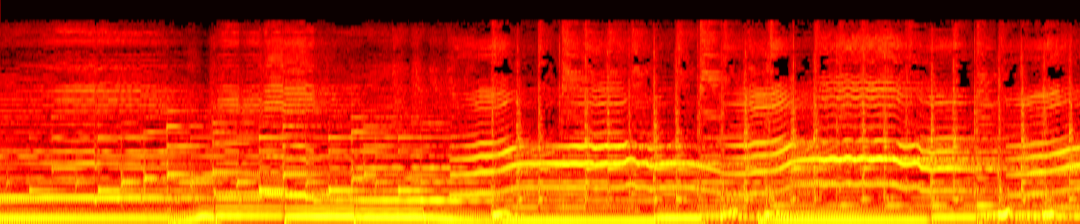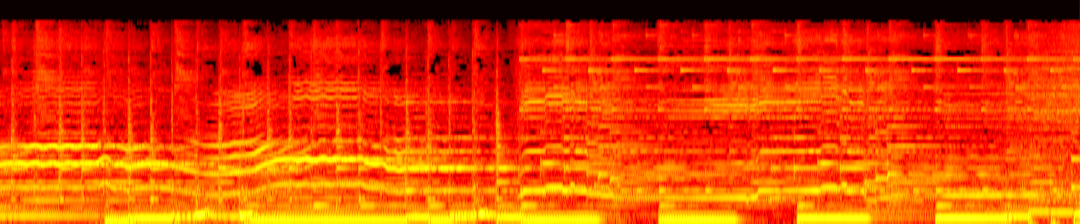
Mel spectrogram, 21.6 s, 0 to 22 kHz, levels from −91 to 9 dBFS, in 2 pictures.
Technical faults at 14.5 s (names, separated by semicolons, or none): none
